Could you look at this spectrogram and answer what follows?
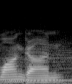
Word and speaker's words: Wangan: It's called Wangan.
